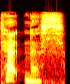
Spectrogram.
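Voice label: "tetanus", US English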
